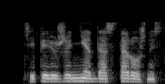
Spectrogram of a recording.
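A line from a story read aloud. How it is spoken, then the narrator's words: Grumbled. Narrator (Russian): буркнул я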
